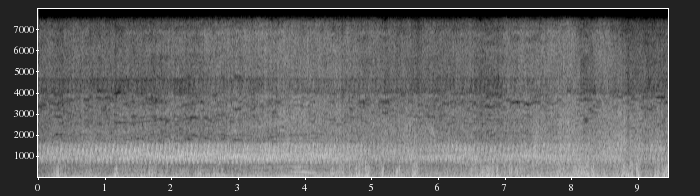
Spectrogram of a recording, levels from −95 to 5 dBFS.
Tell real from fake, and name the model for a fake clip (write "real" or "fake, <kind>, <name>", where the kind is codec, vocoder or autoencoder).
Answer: fake, vocoder, BigVGAN v2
